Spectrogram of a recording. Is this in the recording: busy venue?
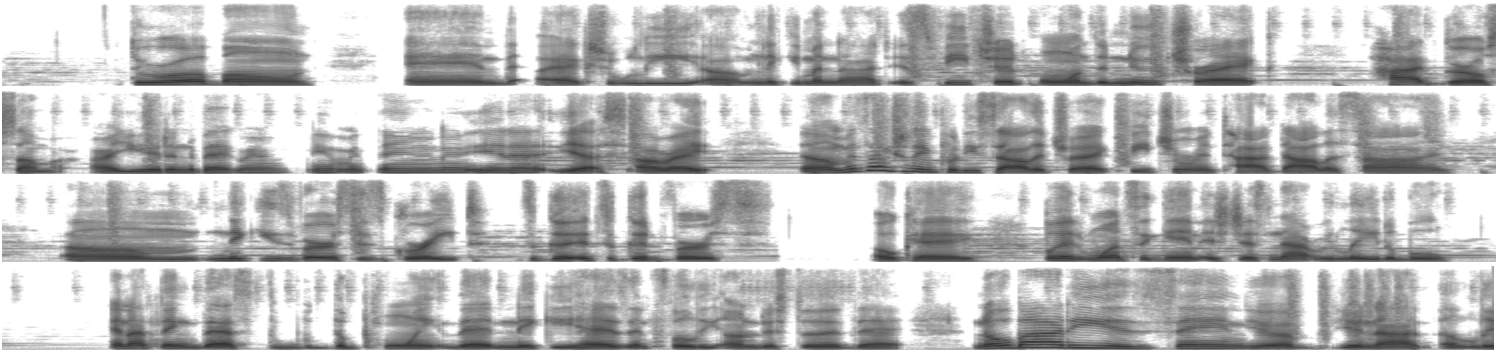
no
